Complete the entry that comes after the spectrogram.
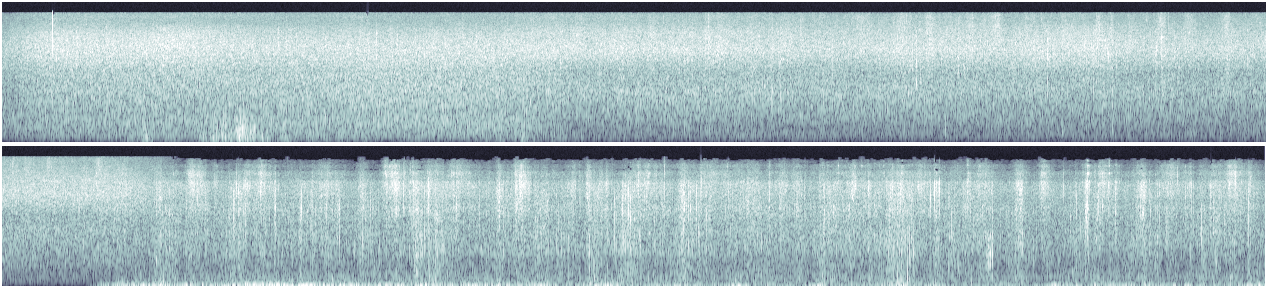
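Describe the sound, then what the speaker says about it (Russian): Strong wind roars through a forest in a continuous rushing hiss, growing louder and fuller partway through as a heavier gust sweeps in. "И ветер сегодня, похоже, еще сильнее"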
